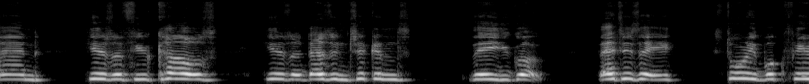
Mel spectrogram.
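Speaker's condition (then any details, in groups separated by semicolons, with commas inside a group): Quadriplegic cerebral palsy, severe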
